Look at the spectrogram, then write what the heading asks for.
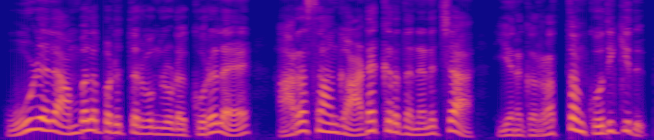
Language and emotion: Tamil, angry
